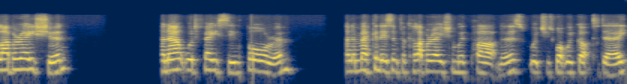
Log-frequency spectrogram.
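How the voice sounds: A woman speaks at a medium pitch. Her intonation stays fairly even. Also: moderate pace.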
